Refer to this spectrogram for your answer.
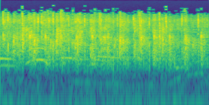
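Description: Steady audience applause fills the whole stretch, a dense wash of many hands clapping at once, fairly loud and close, with no voices standing out above it.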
